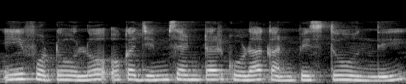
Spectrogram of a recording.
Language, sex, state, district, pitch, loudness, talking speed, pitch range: Telugu, female, Andhra Pradesh, Sri Satya Sai, 215 Hz, -13 LUFS, 135 wpm, 200-225 Hz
